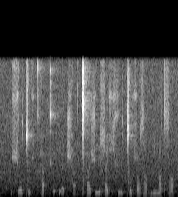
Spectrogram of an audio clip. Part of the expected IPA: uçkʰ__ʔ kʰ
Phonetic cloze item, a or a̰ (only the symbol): a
